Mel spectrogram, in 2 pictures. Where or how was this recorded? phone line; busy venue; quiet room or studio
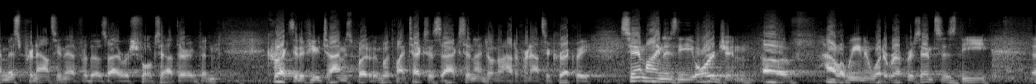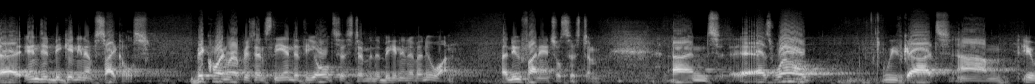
busy venue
